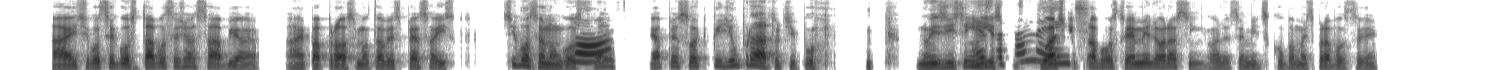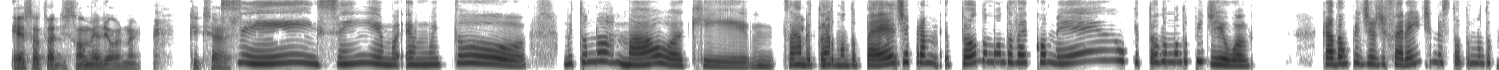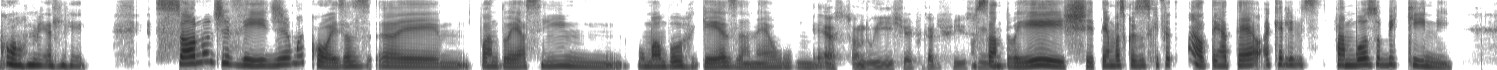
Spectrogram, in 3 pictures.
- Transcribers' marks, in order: unintelligible speech
- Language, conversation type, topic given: Portuguese, podcast, Como a comida influenciou sua adaptação cultural?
